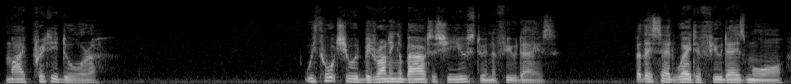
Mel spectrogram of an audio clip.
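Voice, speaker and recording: A Victorian English gentleman played by a male actor in a period radio drama, with a slightly low voice. He is tender and earnest, speaking in gentle, measured, literary phrases. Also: dry recording, lightly acted. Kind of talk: period radio drama acting and first-person narration.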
